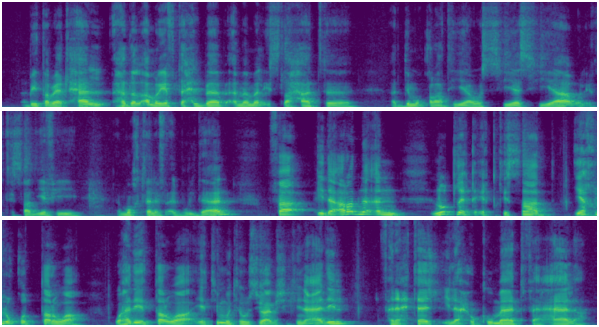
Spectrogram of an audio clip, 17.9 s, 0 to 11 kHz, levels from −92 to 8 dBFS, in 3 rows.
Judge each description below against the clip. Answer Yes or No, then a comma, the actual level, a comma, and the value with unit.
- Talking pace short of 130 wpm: Yes, average, 105 wpm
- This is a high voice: No, low, 130 Hz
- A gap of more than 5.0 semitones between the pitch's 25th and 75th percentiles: Yes, wide, 5.6 semitones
